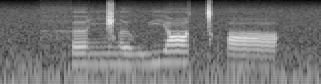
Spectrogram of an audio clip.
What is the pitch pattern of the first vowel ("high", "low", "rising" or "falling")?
low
